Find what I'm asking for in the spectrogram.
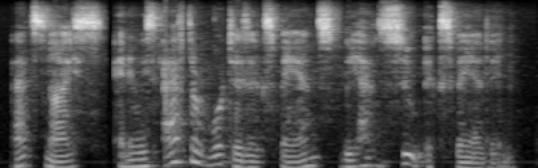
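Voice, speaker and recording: This soft-spoken man talks at a very slow pace with hardly any pauses. His medium-pitched voice has lively intonation. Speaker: mapping video creator. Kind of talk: casual narration over map video. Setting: home recording at night. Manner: quiet, soft-spoken.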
